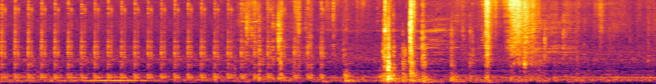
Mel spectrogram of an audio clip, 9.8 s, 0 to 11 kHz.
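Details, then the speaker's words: 5 kW Chinese diesel heater powered by a Jackery 1000 v2 at first switch-on: steady ticking of about four per second over a low fan hum as the pump primes. This is a normal startup. "Oh. That's it priming. You can hear the little ticking."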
